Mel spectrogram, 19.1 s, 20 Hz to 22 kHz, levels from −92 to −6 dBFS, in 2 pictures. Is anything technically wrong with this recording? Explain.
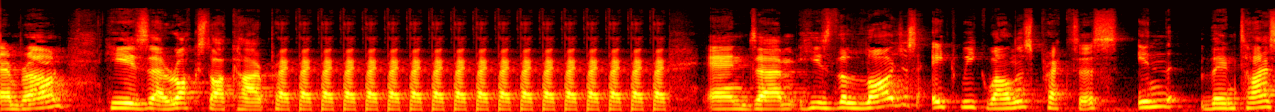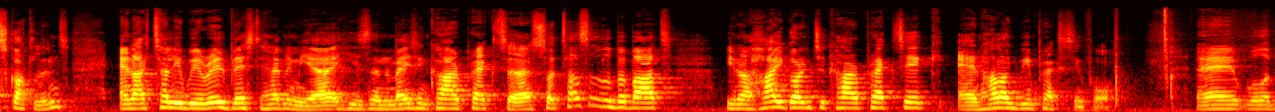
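Yes. From 2.24 to 5.02 s, a broken-record loop repeats one 0.17 s fragment 17 times back to back, likely from a stalled player or stream, and the audio from that span is lost.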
